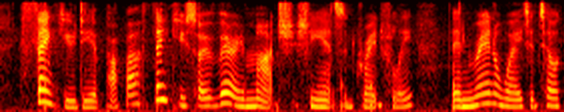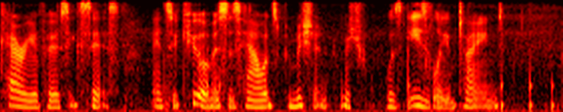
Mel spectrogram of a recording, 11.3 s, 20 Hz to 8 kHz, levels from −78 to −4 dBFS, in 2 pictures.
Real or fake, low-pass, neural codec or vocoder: real; 7.2 kHz; none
